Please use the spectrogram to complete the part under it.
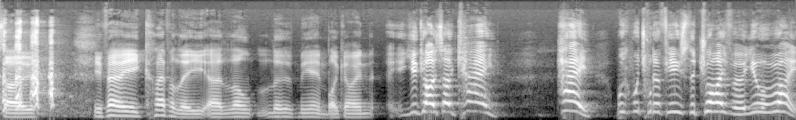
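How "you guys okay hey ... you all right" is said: very high, mock cheery, friendly called-out shout. Speaker retells a man who got out of a lorry shouting over; retelling a man shouting over. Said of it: "he shouted over".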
